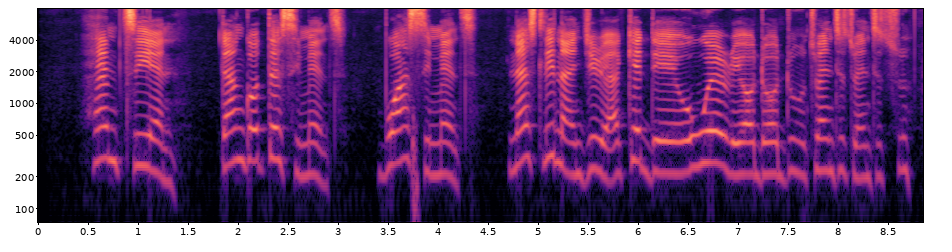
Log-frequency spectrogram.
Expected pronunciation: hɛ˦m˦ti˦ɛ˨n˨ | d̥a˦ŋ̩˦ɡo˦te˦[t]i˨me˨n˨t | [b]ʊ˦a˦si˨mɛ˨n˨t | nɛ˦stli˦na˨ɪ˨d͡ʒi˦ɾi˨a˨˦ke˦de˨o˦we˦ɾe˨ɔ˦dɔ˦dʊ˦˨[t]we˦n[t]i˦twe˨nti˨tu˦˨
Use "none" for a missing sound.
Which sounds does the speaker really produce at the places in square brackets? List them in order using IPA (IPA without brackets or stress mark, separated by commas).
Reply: s, b, t, t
